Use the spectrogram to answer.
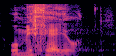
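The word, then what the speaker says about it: Michal: As the ark of the Lord was entering the city of David, Michael is how you pronounce it, Michael, daughter of Saul, watched from a window.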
